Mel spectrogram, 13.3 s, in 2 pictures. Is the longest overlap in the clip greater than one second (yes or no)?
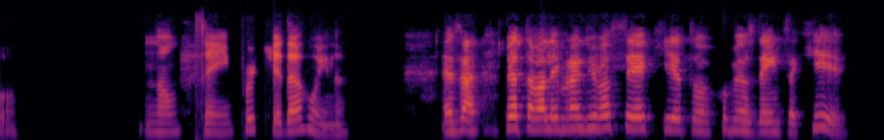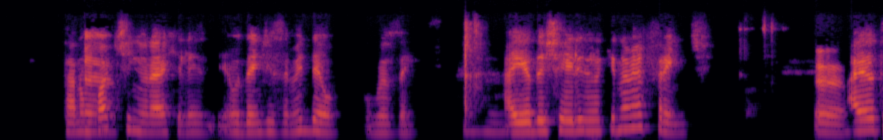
no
